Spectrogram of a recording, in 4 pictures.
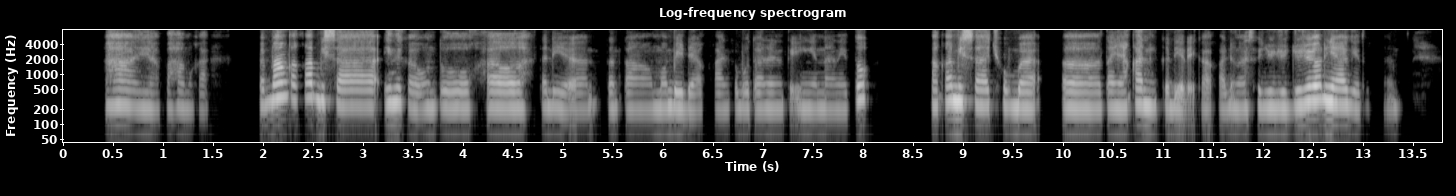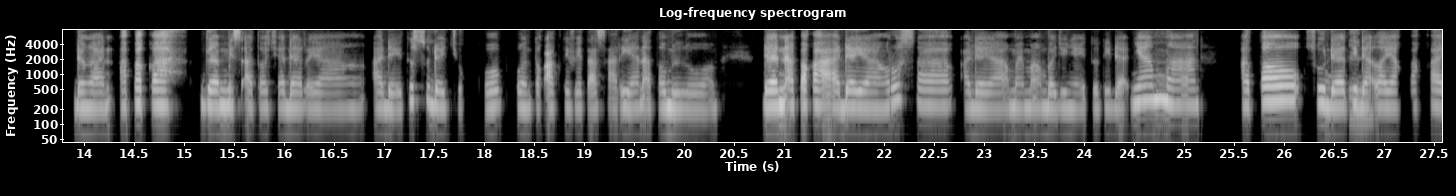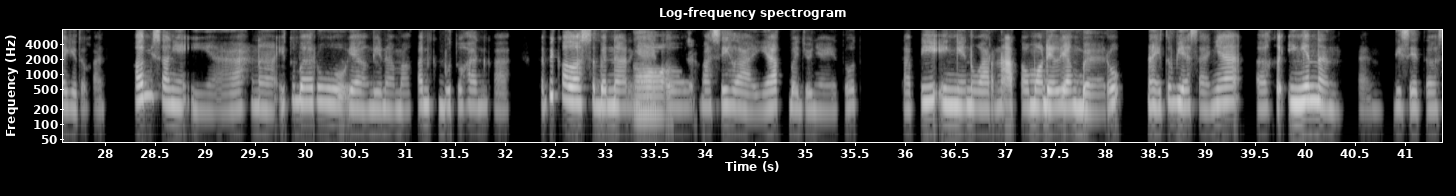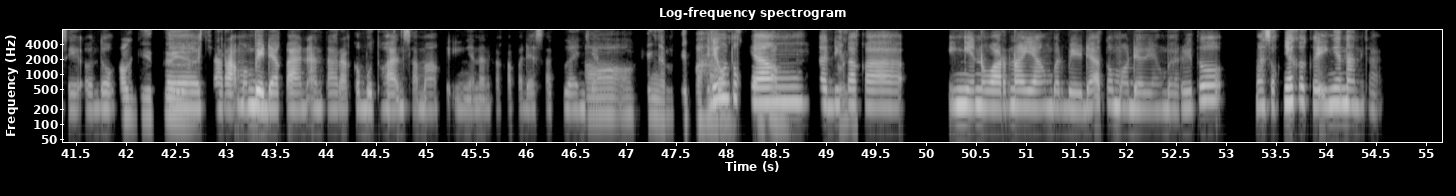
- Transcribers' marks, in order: none
- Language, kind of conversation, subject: Indonesian, advice, Bagaimana cara membedakan kebutuhan dan keinginan saat berbelanja?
